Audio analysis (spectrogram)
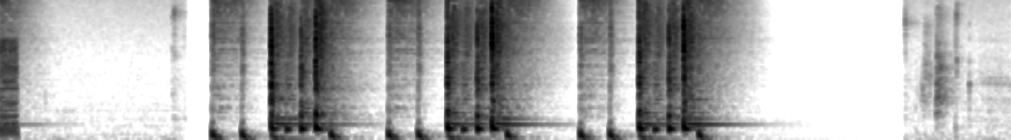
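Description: A drum beat played with both feet and both hands: a sequence of punchy kick, snare and cymbal hits in tight rhythmic bursts, loud and close, with short pauses between phrases and a quiet tail at the end.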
